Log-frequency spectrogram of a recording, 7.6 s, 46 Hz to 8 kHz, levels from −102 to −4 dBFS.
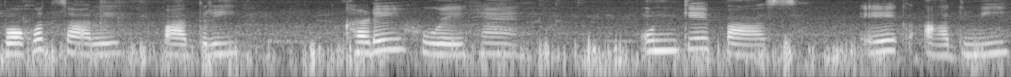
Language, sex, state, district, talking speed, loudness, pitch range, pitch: Hindi, female, Haryana, Jhajjar, 80 wpm, -21 LUFS, 215-260 Hz, 225 Hz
